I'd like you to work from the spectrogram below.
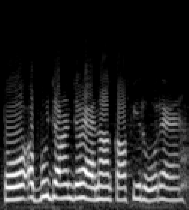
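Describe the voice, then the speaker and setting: A woman speaks in a soothing, pleading voice on a casual vlog filmed on a handheld camera at a village home. Her pitch sits a little high for a woman, and there is a faint noise behind her. She addresses her viewers with earnest, heartfelt emotion. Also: flat delivery, moderate pace, darkish tone, highs cut off. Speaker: village life vlogger.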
